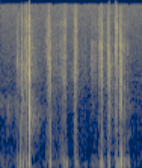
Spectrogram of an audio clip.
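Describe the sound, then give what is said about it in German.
A stack of wrestling trading cards is handled, giving several quick, crisp papery flicks and riffles. They are soft and irregular, with no voices. “Ich habe sogar hier liegen, Achtung, das ist der Sound von Wrestling-Sammelkarten.”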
